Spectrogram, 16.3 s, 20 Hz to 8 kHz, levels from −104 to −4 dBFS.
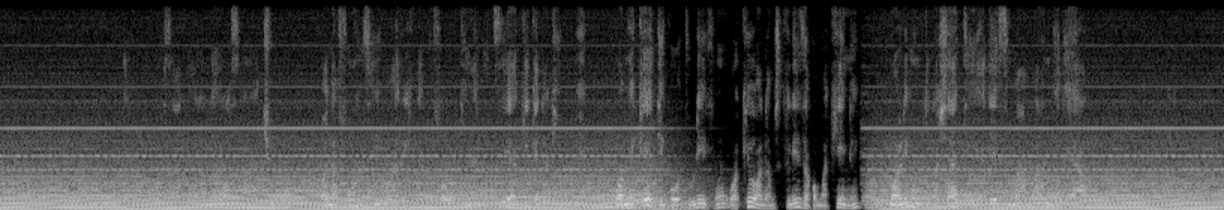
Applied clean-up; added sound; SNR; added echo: none; Organ; -4 dB; none.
